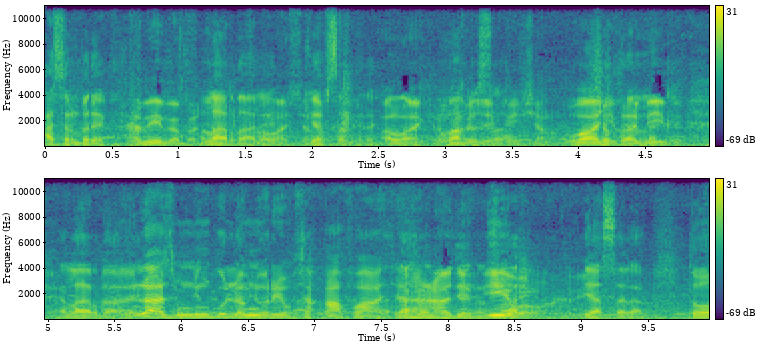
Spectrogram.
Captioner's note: Arabic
